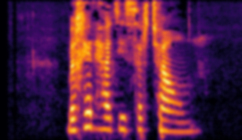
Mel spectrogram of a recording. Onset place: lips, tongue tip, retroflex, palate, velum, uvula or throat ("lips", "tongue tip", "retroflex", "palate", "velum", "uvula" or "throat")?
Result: lips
